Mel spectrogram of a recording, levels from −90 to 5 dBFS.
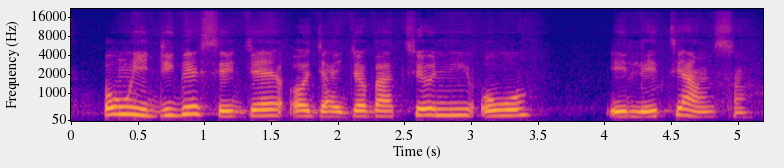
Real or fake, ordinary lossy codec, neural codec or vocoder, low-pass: fake; Opus, 16 kbps; codec, 44.1 kHz, 7.8 kbps, Pupu-Codec; 19.8 kHz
